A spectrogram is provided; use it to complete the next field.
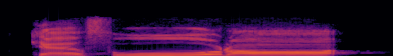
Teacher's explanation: When we make the ra, we make it an aleph. Make the length of the wow and the length of the aleph when we elongate it the same.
